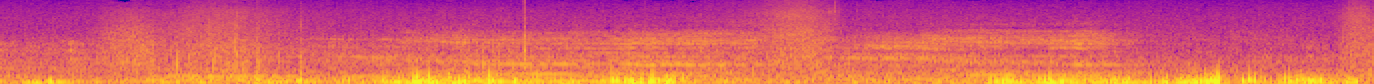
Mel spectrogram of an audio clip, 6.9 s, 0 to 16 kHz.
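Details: October 2014 red deer bolving ahead of the rut, two deep guttural roars, one lasting about a second early on and another later, set against low wind-like rumble and faint higher tones.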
